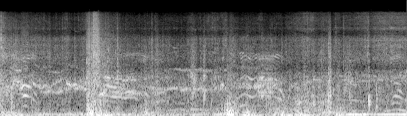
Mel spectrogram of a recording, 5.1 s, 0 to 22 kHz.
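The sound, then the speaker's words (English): A head-on car crash as a Dodge Ram pickup going the wrong way on I-215 slams into a car: a sharp, loud impact about a second in, amid heavy road and wind rumble, followed by the male driver screaming and shouting. “Now, you heard him screaming there, and I want to assure you he was just fine.”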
